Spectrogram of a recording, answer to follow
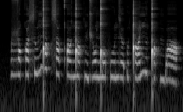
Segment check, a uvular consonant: present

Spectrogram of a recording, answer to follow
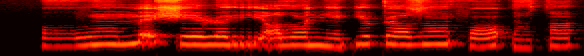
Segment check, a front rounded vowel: present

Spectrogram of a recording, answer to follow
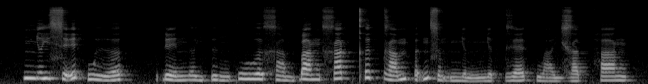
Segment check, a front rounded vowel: absent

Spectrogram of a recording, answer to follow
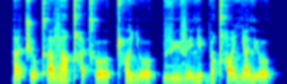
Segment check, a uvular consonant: present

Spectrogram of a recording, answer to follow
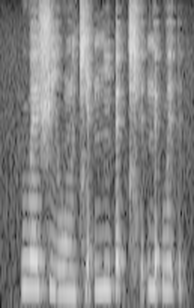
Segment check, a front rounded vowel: absent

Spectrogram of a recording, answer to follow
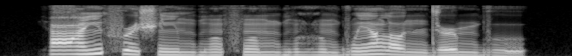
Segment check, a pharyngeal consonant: present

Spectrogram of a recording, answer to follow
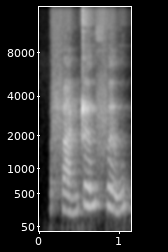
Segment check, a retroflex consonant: present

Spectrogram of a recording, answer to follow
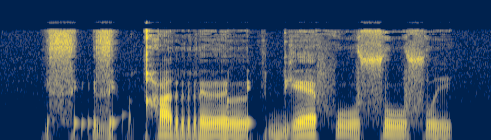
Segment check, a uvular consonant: present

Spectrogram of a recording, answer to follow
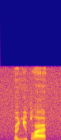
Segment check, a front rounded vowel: present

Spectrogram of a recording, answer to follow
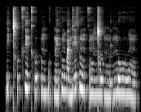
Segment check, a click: present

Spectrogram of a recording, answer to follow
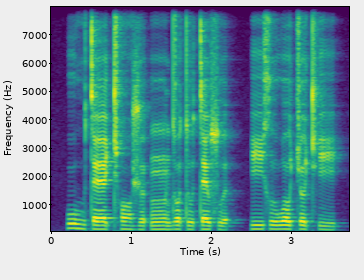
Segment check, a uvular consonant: absent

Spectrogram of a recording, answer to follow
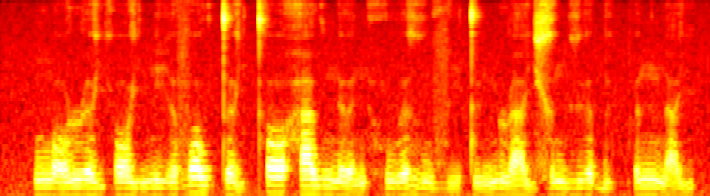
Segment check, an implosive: present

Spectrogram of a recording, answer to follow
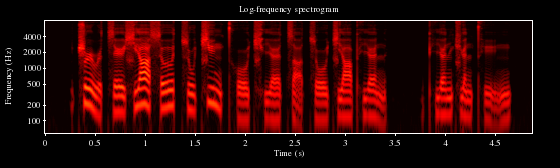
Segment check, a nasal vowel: absent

